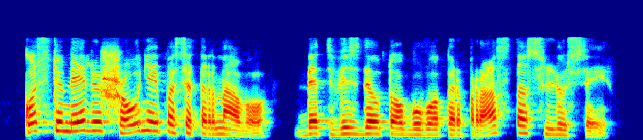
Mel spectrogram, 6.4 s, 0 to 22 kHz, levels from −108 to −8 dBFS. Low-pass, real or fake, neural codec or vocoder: 7.2 kHz; fake; autoencoder, 48 kHz, 128 numbers a frame, DAC-VAE, trained on Japanese speech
